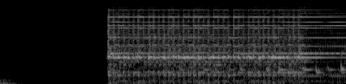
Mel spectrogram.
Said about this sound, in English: Phone rings.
